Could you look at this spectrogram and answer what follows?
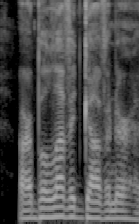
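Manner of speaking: ordinary talk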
